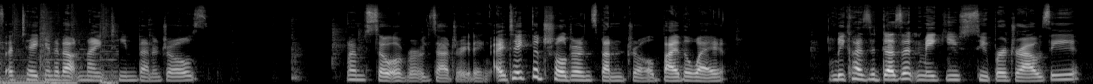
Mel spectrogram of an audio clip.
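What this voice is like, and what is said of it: Sick, head-cold voice. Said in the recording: “if you can't tell by my voice, I'm sick. ... just a head cold.”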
